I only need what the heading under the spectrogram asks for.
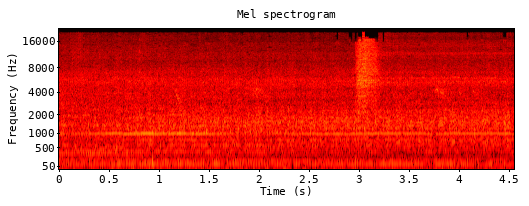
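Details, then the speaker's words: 2000 Mercedes-Benz S500 Airmatic air suspension after replacing a cheap part, suspension settling: quiet steady electric buzz and hum from compressor, no rattles or straining; normal operation, car now lowers slowly. "now I can hear a little bit of uh little bit of buzzing but that's that's normal and that's that's it"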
